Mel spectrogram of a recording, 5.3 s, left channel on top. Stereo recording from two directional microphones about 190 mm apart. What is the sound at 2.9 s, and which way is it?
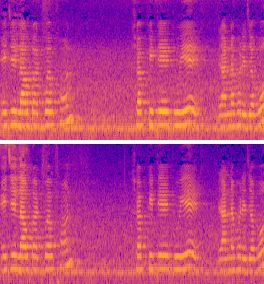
Music, 30° right (ahead or behind).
